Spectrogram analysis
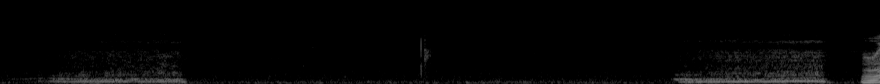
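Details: Two long, low rumbling snores several seconds apart while sleeping, recorded May 2017, with quiet breathing and room noise between; snoring.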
